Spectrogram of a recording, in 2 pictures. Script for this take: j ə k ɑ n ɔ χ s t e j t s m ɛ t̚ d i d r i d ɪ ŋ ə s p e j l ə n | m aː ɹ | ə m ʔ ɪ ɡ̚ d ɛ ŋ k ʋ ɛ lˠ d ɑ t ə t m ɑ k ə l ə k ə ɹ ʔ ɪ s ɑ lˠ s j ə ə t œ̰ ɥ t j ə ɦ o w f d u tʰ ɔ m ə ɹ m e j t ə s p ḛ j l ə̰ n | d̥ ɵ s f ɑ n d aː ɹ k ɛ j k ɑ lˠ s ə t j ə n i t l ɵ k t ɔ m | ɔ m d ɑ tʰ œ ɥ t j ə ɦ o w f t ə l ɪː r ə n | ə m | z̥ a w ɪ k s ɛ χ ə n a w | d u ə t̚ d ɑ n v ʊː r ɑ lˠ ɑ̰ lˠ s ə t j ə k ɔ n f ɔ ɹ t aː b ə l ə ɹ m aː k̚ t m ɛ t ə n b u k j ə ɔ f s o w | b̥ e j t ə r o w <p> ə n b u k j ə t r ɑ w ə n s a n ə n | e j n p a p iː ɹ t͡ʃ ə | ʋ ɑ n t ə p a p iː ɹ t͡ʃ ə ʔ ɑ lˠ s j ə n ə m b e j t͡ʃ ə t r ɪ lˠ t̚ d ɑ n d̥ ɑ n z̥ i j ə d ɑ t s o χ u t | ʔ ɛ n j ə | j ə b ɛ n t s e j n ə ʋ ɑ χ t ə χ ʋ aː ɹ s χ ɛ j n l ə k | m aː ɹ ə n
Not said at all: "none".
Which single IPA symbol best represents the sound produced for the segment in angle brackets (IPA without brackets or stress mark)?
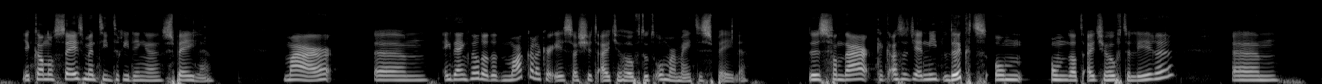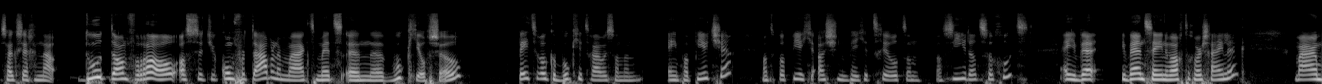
k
